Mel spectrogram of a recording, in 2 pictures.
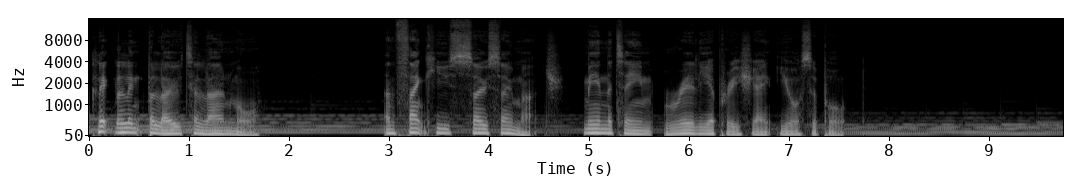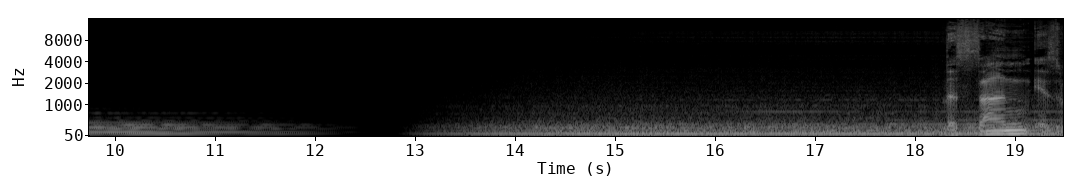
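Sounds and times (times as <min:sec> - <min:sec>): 
speech: 0:00.0 - 0:01.8, 0:02.9 - 0:07.8, 0:18.4 - 0:19.4
steady tonal hum: 0:13.1 - 0:19.4
car cruising down an empty highway on a warm bright autumn morning: 0:13.2 - 0:19.4
constant hiss of car tire noise: 0:13.2 - 0:19.4.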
